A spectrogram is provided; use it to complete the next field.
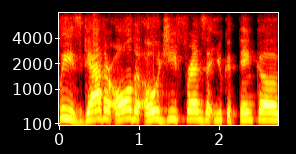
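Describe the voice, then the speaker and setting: Against a quiet background, a man with a dark, mellow tone and a slight New Jersey accent speaks at a moderate pace. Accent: slight New Jersey accent in certain words. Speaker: podcast host. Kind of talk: casual interview chat. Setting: live podcast broadcast.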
